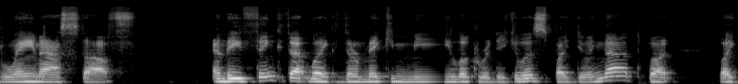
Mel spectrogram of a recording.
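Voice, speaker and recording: This travel livestream host is a young Polish man whose mid-range voice carries a dark tone. Chatting through viewer comments in a casual stream, he leans heavily on "like," tosses in blunt asides, and doesn't hold back with trolls.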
